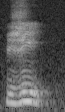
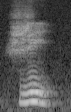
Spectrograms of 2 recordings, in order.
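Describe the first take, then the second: Both takes have the same delivery.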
